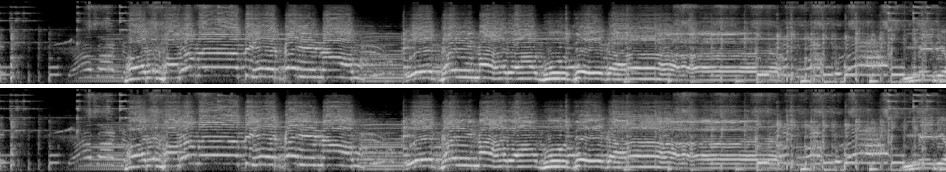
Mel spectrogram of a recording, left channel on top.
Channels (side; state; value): both; normal; correlation 0.63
